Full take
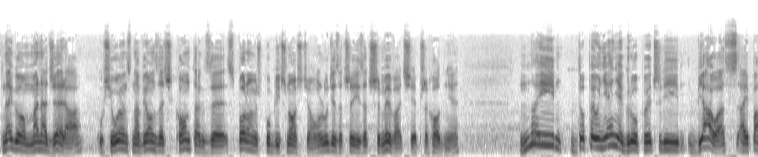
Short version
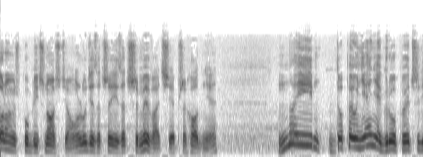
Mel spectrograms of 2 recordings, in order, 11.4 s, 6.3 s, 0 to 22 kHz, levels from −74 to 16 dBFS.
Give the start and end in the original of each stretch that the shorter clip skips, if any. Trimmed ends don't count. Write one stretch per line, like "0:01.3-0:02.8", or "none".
none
